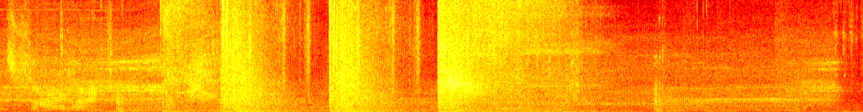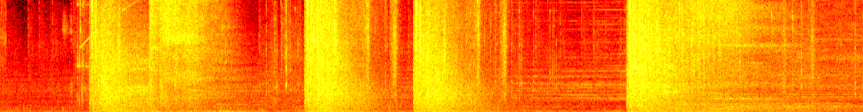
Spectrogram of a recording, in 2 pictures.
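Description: Heavy gunfire in the horror video game Alan Wake comes as loud, repeated booming bursts, several in a row with short gaps between them. A voice talks in places.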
